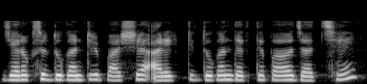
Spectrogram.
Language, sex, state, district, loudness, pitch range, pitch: Bengali, female, Tripura, West Tripura, -15 LUFS, 200-220 Hz, 210 Hz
